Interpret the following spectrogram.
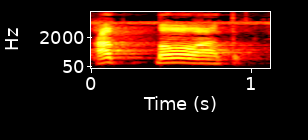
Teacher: Cirinya itu ada tasdid at-ta'ah. Jadi lamnya masuk terhadap to. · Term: lam syamsiah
